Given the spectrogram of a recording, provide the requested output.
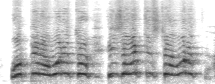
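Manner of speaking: high squeaky voice for the cousin; squeaky high-voiced cousin calling. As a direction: pitch way up as the cousin. Cousin butting in on the call.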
